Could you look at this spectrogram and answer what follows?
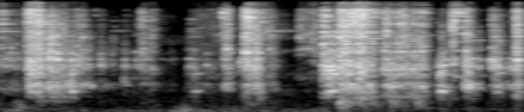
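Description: Metal tongs are picked up and handled among other survival gear, producing a string of bright, irregular clinks and scrapes with short pauses between bursts, fairly close and loud.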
